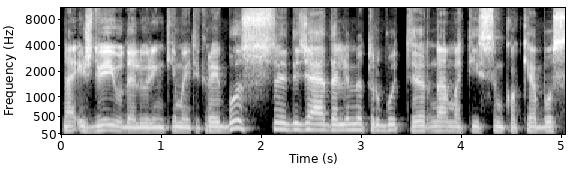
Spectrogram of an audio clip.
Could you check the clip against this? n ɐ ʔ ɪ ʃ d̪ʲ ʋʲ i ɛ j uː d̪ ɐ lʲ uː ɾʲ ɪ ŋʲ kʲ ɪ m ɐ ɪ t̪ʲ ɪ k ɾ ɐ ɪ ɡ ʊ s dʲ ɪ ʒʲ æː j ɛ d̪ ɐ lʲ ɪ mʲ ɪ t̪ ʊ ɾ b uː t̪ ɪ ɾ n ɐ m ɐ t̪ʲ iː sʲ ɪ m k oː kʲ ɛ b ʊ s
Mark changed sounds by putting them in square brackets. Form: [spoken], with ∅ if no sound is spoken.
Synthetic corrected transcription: n ɐ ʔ ɪ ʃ d̪ʲ ʋʲ i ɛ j uː d̪ ɐ lʲ uː ɾʲ ɪ ŋʲ kʲ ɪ m ɐ ɪ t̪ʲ ɪ k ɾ ɐ ɪ [b] ʊ s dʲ ɪ [d͡ʒʲ] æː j ɛ d̪ ɐ lʲ ɪ mʲ ɪ t̪ ʊ ɾ b uː t̪ ɪ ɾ n ɐ m ɐ t̪ʲ iː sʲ ɪ m k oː kʲ ɛ b ʊ s

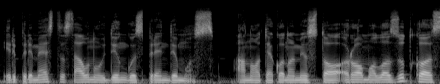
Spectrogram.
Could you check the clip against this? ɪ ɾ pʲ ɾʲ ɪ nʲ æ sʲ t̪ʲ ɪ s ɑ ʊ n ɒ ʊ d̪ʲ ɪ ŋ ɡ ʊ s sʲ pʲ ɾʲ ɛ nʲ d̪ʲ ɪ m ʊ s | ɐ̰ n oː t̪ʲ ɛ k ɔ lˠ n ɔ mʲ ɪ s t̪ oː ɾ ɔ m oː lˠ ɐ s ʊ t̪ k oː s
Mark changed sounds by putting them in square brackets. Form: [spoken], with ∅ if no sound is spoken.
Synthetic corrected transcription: ɪ ɾ pʲ ɾʲ ɪ [mʲ] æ sʲ t̪ʲ ɪ s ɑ ʊ n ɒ ʊ d̪ʲ ɪ ŋ ɡ ʊ s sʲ pʲ ɾʲ ɛ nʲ d̪ʲ ɪ m ʊ s | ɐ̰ n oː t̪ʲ ɛ k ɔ [∅] n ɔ mʲ ɪ s t̪ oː ɾ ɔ m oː lˠ ɐ [z] ʊ t̪ k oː s

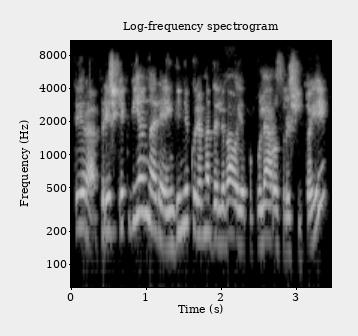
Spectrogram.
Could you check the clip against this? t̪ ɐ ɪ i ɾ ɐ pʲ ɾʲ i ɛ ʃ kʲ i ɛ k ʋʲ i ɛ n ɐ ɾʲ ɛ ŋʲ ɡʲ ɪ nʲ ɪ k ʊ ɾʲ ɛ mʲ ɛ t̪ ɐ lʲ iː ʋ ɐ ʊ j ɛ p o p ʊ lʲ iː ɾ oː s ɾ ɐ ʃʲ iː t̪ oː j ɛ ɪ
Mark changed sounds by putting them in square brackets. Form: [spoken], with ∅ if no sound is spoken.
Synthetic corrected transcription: t̪ ɐ ɪ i ɾ ɐ pʲ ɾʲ i ɛ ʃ kʲ i ɛ k ʋʲ i ɛ n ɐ ɾʲ ɛ ŋʲ ɡʲ ɪ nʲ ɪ k ʊ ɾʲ ɛ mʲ ɛ [d̪] ɐ lʲ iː ʋ [ɑ] ʊ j ɛ p o p ʊ lʲ [æː] ɾ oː s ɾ ɐ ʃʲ iː t̪ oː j ɛ ɪ

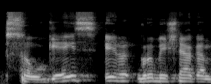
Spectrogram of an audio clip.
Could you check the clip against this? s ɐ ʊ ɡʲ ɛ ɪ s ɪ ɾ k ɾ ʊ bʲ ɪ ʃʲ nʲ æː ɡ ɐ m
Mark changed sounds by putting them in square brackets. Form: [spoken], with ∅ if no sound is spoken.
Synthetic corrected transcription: s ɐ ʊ ɡʲ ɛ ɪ s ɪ ɾ [ɡ] ɾ ʊ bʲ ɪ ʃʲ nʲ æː [k] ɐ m

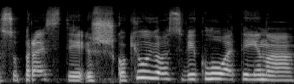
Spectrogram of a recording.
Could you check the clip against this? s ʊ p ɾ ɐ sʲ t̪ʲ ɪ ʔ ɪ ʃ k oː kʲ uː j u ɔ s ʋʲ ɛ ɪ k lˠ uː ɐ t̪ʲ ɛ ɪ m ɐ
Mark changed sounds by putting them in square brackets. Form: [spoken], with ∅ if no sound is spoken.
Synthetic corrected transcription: s ʊ p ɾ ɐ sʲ t̪ʲ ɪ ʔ ɪ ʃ k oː kʲ uː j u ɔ s ʋʲ ɛ ɪ k lˠ uː ɐ t̪ʲ ɛ ɪ [n] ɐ

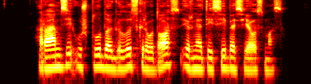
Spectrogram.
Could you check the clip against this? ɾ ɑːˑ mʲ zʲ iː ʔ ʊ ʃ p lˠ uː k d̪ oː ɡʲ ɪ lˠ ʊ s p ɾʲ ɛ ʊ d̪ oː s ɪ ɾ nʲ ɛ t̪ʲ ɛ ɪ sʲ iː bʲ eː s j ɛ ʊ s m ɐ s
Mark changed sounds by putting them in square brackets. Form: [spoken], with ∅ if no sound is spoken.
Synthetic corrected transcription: ɾ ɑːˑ mʲ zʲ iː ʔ ʊ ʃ p lˠ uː [∅] d̪ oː ɡʲ ɪ lˠ ʊ s [k] ɾʲ ɛ ʊ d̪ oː s ɪ ɾ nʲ ɛ t̪ʲ ɛ ɪ sʲ iː bʲ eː s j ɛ ʊ s m ɐ s

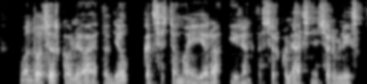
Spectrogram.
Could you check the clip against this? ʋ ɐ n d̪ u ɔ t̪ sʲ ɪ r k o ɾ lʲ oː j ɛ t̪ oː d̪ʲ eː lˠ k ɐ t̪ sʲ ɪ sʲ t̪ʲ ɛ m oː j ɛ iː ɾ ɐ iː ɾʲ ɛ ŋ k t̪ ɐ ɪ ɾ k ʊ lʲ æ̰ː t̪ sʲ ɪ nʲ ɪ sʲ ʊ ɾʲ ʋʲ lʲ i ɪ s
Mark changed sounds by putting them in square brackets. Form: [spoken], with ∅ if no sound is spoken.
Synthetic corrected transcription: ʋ ɐ n d̪ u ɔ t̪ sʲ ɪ [ɾ] k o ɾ lʲ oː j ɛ t̪ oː d̪ʲ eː lˠ k ɐ t̪ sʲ ɪ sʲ t̪ʲ ɛ m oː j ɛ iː ɾ ɐ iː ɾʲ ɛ ŋ k t̪ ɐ ɪ ɾ k ʊ lʲ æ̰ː t̪ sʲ ɪ nʲ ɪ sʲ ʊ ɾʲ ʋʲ lʲ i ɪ s

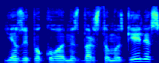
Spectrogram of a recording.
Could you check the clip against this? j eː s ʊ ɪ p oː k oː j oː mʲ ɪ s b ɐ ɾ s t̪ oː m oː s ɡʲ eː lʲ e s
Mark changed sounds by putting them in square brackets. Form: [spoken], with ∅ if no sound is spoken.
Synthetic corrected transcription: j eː [z] ʊ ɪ p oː k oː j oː mʲ ɪ s b ɐ ɾ s t̪ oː m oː s ɡʲ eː lʲ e s

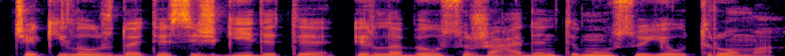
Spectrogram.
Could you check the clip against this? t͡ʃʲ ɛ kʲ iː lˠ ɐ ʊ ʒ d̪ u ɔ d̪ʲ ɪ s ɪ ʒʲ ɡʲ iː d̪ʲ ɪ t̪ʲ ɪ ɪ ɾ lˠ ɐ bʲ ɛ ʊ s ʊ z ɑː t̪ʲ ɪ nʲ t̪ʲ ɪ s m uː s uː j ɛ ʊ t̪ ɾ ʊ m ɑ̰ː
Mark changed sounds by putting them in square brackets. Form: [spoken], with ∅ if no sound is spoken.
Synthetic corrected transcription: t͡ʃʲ ɛ kʲ iː lˠ ɐ ʊ ʒ d̪ u ɔ [t̪ʲ] ɪ s ɪ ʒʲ ɡʲ iː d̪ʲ ɪ t̪ʲ ɪ ɪ ɾ lˠ ɐ bʲ ɛ ʊ s ʊ [ʒ] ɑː [d̪ʲ] ɪ nʲ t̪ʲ ɪ [∅] m uː s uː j ɛ ʊ t̪ ɾ ʊ m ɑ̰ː

